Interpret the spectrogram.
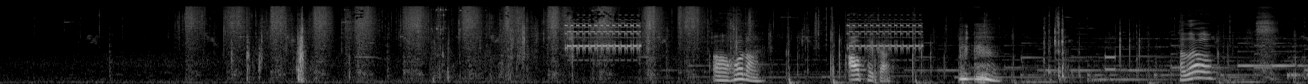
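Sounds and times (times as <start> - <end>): telephone ringing: 5.6 - 6.5, 8.4 - 9.4.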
